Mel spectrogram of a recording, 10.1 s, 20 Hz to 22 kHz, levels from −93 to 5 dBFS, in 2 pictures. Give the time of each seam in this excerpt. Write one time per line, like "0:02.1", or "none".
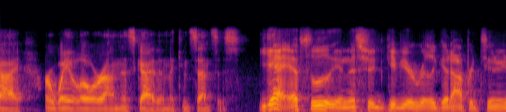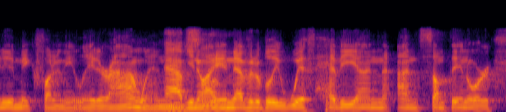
0:02.5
